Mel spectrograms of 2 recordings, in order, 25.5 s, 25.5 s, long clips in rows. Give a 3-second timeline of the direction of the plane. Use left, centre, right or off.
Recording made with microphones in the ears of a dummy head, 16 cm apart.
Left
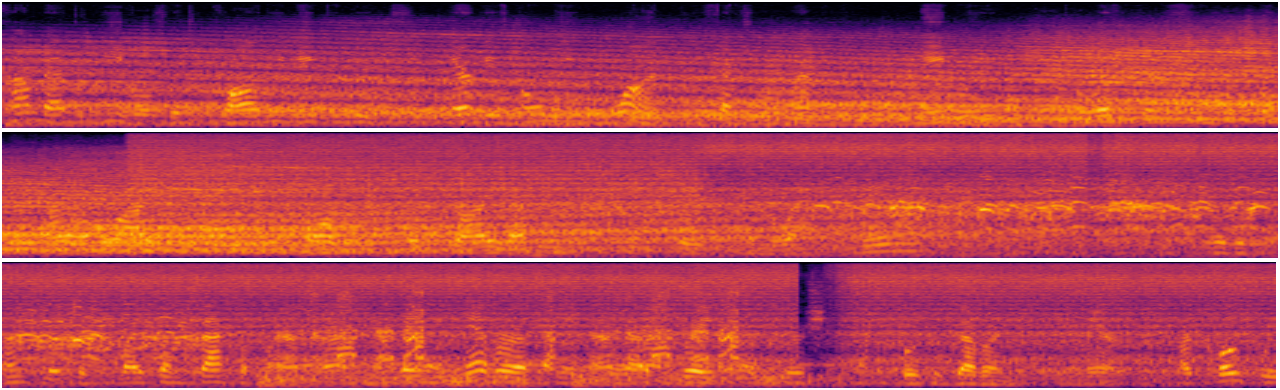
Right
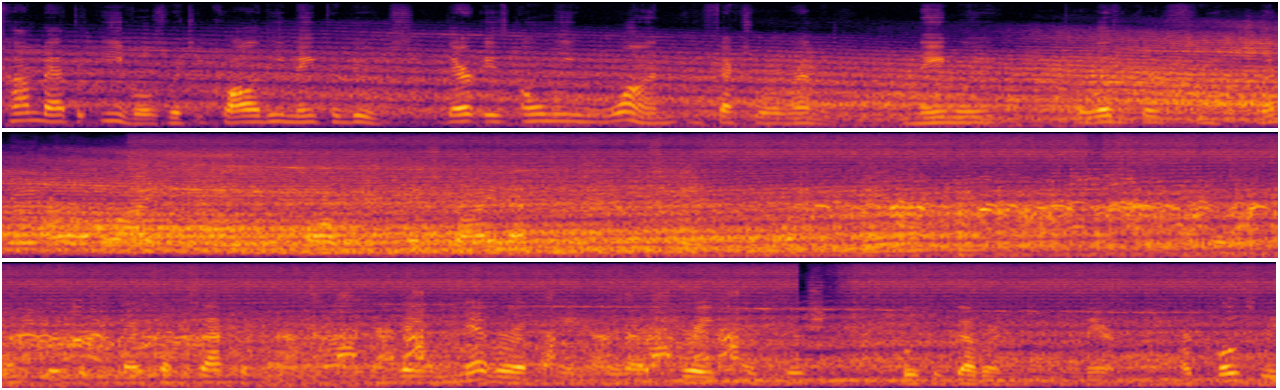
left, left, left, centre, right, right, right, right, right.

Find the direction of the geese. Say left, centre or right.
left.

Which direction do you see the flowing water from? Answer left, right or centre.
left.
